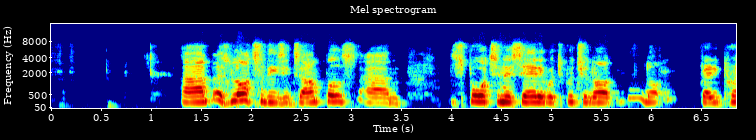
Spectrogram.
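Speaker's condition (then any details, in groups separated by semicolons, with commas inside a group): No condition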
